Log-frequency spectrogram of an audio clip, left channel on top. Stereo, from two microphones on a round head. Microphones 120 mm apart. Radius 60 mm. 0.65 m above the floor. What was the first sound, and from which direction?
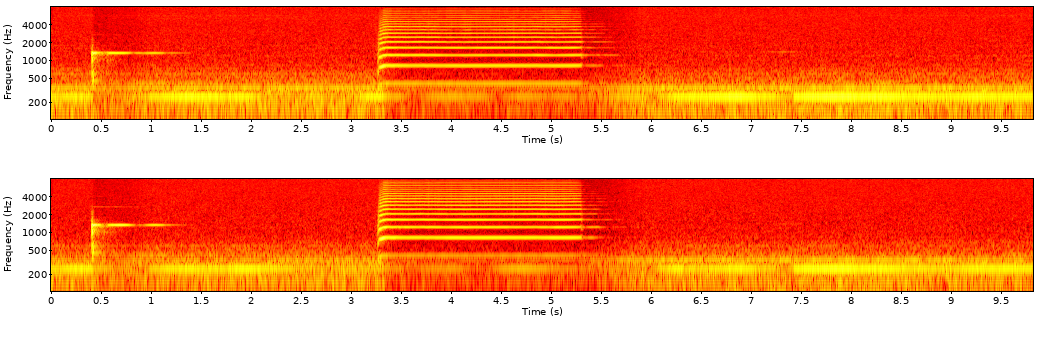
A piano, 35° right (ahead or behind).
